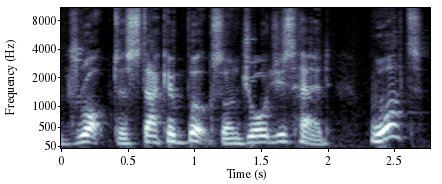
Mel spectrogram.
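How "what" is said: high, loud shocked What; surprised shout. Acted. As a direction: blurt it out in shock. Twins shocked by news.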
